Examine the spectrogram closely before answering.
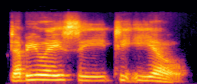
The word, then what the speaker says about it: WACTEO: W-A-C-T-E-O. And it's pronounced Wacteo.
